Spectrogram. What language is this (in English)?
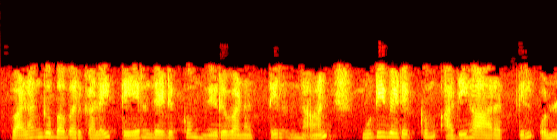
Tamil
